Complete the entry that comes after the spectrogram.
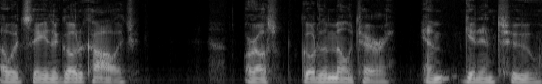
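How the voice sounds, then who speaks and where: Monotone and flat, a man talks at a moderate pace in a medium pitch. He leaves long, frequent pauses. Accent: Midwestern American. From US Midwest. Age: 70s. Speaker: retired police chief. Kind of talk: interview. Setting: studio.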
